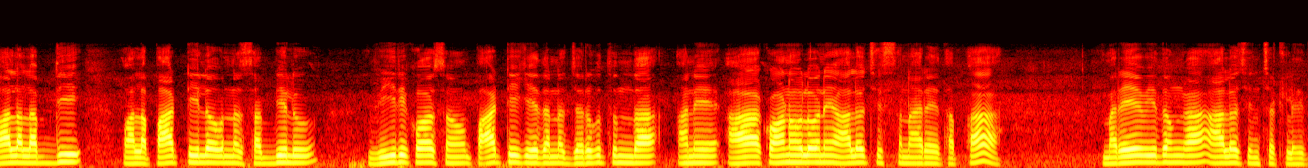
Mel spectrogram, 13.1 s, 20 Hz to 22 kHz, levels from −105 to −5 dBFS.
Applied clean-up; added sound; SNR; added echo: none; none; none; none.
